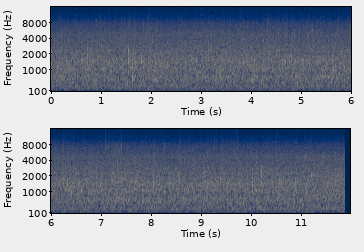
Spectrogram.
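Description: Steady, dense rushing and bubbling of churning whirlpool water at the municipal swimming pool of Chalon-sur-Saône during off-peak hours, loud, holding constant for the whole stretch with no voices and no pauses.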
